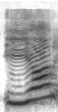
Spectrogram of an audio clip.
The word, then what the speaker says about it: er: have to learn it this ER is pronounced like the English word a i r how do we pronounce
